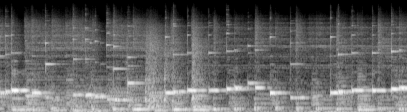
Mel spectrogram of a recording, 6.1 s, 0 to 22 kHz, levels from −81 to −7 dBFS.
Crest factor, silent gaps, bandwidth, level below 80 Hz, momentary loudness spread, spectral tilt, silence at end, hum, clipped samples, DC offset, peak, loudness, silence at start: 14 dB; none; 16.5 kHz; -34 dBFS; 7 LU; -4.5 dB/octave; 0 s; none; under 0.1%; under 0.1%; -2 dBFS; -18 LUFS; 0 s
